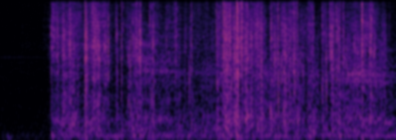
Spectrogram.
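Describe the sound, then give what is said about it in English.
A plastic bag is ripped open, with crinkly tearing and crackling that begins abruptly after a moment of quiet, then continues in irregular bursts and grows louder in the second half. “There's this little package. If you rip it open, and I hope that you will, inside you're going to find a couple plastic pieces. Hope your bag comes open easier than mine.”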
